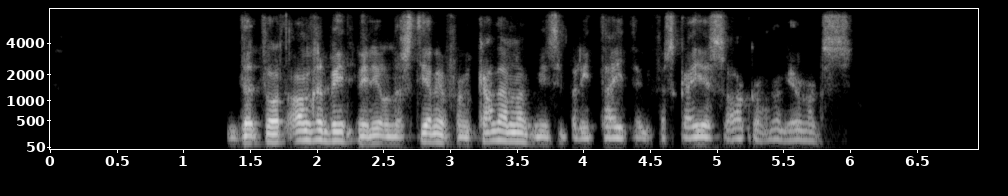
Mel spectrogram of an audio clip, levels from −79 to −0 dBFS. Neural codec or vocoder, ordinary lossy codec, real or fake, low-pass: codec, 16 kHz, 4.8 kbps, FACodec; Opus, 32 kbps; fake; 7.2 kHz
